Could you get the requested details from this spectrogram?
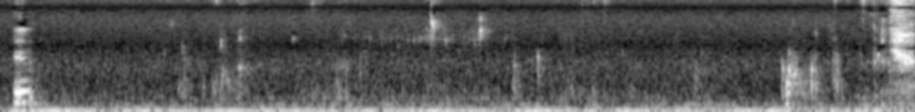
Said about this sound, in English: enjoy my, you know, water drinking sounds, I guess.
